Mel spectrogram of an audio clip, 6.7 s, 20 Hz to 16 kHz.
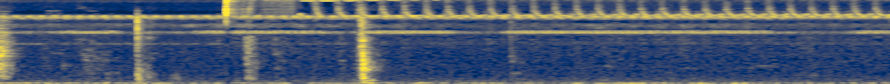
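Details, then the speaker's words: Polytron TV with slim flyback BSC 25-0223N: powers on, indicator lit, but won't leave standby; steady high-pitched squeal/beep with clicks, B+ voltage dropping due to a shorted flyback, fixed by replacing it with JF0501-19587. "Power menyala lur, dan ada bunyi berderit, dan TV pun juga tidak bisa menyala."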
